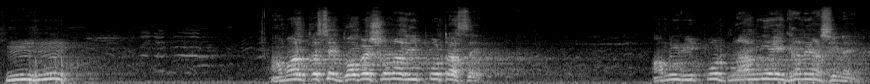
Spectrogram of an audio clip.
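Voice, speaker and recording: Man, preacher, live sermon, slow and high-pitched, echoey event, faint background hum. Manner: calls out questions to the crowd and shouts emphatic lines; chants Arabic recitation.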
